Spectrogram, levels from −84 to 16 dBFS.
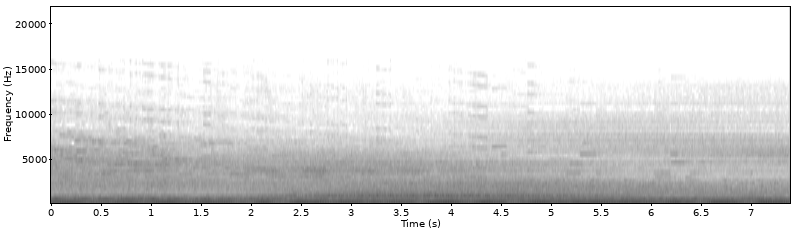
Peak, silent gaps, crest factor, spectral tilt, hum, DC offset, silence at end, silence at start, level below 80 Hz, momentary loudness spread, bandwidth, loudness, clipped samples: -10 dBFS; none; 12 dB; -6 dB/octave; none; under 0.1%; 0 s; 0 s; -50 dBFS; 2 LU; 11 kHz; -24 LUFS; under 0.1%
